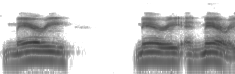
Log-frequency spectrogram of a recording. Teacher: So M-A-R-Y, the name, M-A-R-R-Y, like to marry someone, and M-E-R-R-Y, like have a Merry Christmas. In my accent, and I think many Americans, I pronounce them basically the same way. But different accents, there are some accents that pronounce two of them the same way, but one of them differently. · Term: vowel mergers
